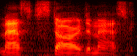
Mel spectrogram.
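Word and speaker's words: Mask☆DeMasque: yes that is pronounced mask star D mask yes excellent you have to pronounce the star it's important uh I mean we'll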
